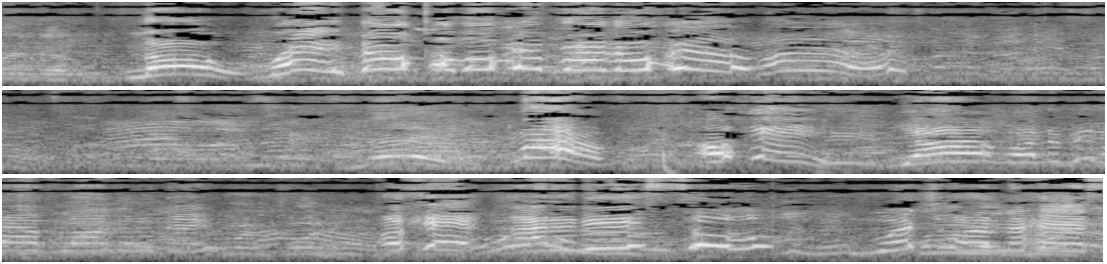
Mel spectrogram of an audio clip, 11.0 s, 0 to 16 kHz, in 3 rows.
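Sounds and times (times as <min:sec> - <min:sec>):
background chatter: 0:00.0 - 0:11.0.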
